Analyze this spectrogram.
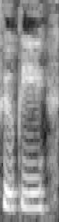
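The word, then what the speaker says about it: Pupi: this is a poopy it looks like puppy but it's pronounced poopy it's a wool cover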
